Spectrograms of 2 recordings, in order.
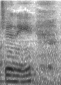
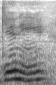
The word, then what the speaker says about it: Ginny: So I said Guinea, because I've always just read it. I never said it out loud.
